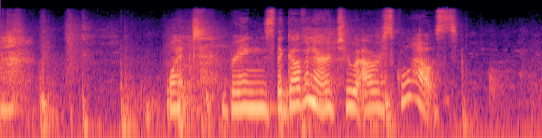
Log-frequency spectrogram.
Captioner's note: none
